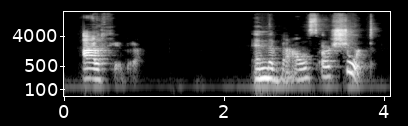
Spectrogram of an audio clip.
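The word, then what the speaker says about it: álgebra: short so to recap the natural stress in spanish is 90 of the time on the second to the last syllable enchilada unless specified algebra algebra and the vowels are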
